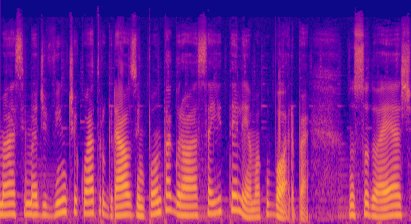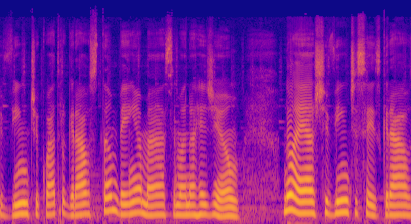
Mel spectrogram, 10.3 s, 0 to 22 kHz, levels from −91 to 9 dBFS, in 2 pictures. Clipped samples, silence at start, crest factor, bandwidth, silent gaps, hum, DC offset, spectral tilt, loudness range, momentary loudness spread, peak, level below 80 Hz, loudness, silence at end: under 0.1%; 0 s; 14 dB; 16 kHz; none; none; under 0.1%; -6 dB/octave; 3 LU; 6 LU; 0 dBFS; -48 dBFS; -15 LUFS; 0 s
